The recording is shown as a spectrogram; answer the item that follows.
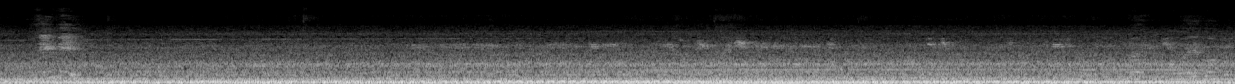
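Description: Otokar Kent C18 articulated city bus under way, heard from inside the passenger cabin: a steady low engine and drivetrain drone with road noise.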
